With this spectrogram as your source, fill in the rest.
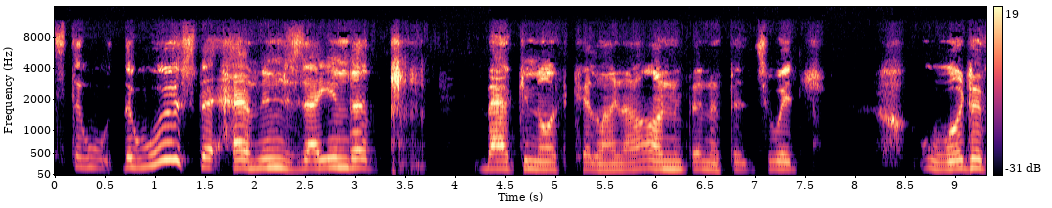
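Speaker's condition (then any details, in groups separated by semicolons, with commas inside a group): Cerebral palsy; feels picking up host's stammer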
